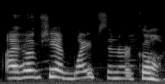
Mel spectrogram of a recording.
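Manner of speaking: appalled. Retold or imitated. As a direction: fret about her dirty hands. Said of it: "I was like".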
